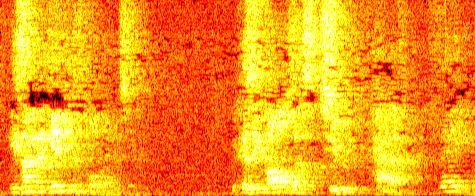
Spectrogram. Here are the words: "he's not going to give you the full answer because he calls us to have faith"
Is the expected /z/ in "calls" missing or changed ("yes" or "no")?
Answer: no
